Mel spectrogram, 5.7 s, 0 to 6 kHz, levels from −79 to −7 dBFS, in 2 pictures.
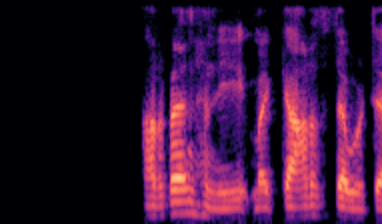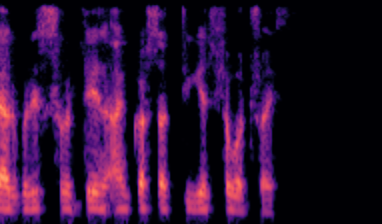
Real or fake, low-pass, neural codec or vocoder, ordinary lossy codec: real; 5.4 kHz; none; Opus, 24 kbps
